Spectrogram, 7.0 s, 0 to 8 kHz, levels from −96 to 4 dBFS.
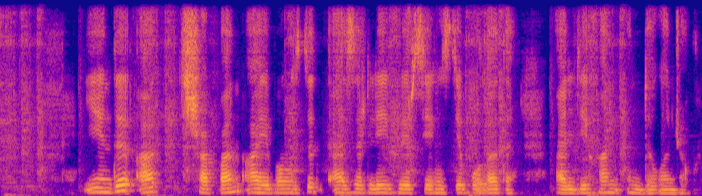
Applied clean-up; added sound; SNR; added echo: none; Mechanisms; 19 dB; none.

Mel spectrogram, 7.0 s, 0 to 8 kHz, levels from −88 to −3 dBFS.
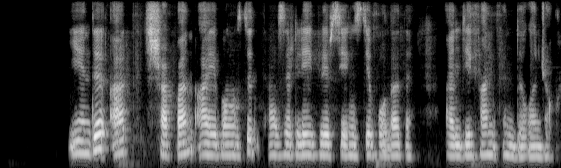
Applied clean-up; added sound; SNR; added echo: neural mask model DeepFilterNet 3.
